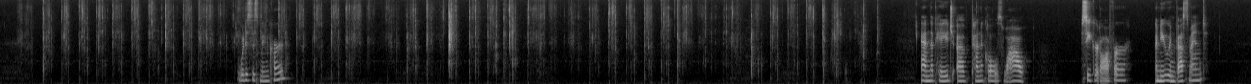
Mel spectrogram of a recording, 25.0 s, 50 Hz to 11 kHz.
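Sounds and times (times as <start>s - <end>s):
cards shuffled by hand: 0.4s - 17.6s.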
